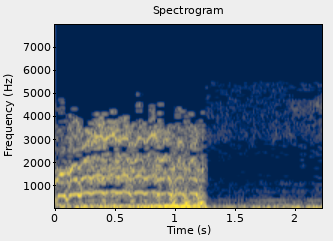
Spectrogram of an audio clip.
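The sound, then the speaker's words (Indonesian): A horse that is about to be ridden away neighs loudly in a long, quavering whinny lasting about a second. The call cuts off abruptly, leaving faint low background noise. “Aku akan segera melarikan kuda ini.”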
